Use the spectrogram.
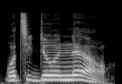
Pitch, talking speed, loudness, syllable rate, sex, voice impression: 185 Hz, 195 wpm, -15 LUFS, 3.7 syllables/s, male, very masculine, very adult-like, slightly thick, cool, slightly intellectual, slightly calm, slightly kind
